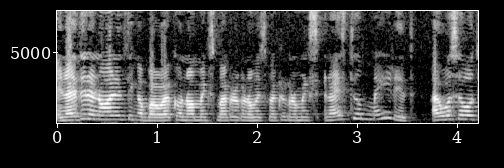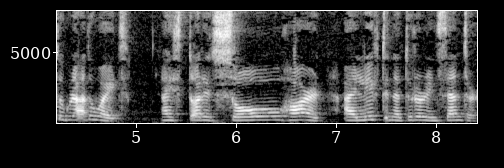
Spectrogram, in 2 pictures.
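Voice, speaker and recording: Bright and sharp in tone, this very fast speech in a Cuban accent has ordinary pitch variation. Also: woman, fairly high pitch for a woman. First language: Spanish. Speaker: immigrant, nonprofit founder. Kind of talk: interview.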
